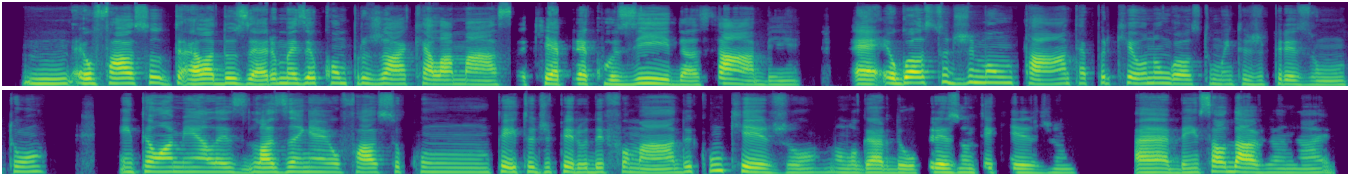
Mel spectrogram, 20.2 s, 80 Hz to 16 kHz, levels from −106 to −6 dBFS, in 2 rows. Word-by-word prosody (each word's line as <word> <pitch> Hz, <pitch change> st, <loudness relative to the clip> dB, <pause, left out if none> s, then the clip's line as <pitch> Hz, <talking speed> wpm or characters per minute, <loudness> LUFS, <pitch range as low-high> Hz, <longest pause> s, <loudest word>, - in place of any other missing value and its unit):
Hum, 200 Hz, -3 st, -1 dB
eu 210 Hz, 0 st, +5 dB
faço 220 Hz, +2 st, +3 dB
t -, -, -2 dB
ela 195 Hz, +2 st, +6 dB
do 215 Hz, +2 st, +3 dB
0, 190 Hz, 0 st, +2 dB
mas 215 Hz, 0 st, 0 dB
eu 225 Hz, 0 st, +4 dB
compro 220 Hz, -1 st, -3 dB
já 200 Hz, -1 st, +2 dB
aquela 185 Hz, -2 st, +1 dB
massa 165 Hz, -2 st, -2 dB, 0.2 s
que 205 Hz, -, 0 dB
é 190 Hz, -, +6 dB
pré-cozida, 185 Hz, -2 st, 0 dB
sabe? 160 Hz, -5 st, +1 dB, 0.4 s
É, 190 Hz, +3 st, +3 dB
eu 215 Hz, -, +7 dB
gosto 235 Hz, +4 st, +5 dB
de 220 Hz, +5 st, -4 dB
montar, 235 Hz, -6 st, +1 dB
até 215 Hz, +1 st, -6 dB
porque 240 Hz, +2 st, -3 dB
eu 210 Hz, 0 st, 0 dB
não 225 Hz, 0 st, -1 dB
gosto 190 Hz, -1 st, -2 dB
muito 180 Hz, 0 st, -9 dB
de 170 Hz, -, -10 dB
presunto, 170 Hz, +4 st, -5 dB, 0.6 s
então 195 Hz, +1 st, 0 dB
a 195 Hz, -, +4 dB
minha 195 Hz, -1 st, -4 dB
les 185 Hz, -3 st, -2 dB
lasanha 190 Hz, +1 st, +1 dB
eu 180 Hz, -1 st, -4 dB
faço 180 Hz, +2 st, -1 dB
com 185 Hz, -2 st, -7 dB
peito 200 Hz, -1 st, 0 dB
de 190 Hz, +2 st, -8 dB
peru 185 Hz, -2 st, -1 dB
defumado 170 Hz, -1 st, -2 dB
e -, -, -1 dB
com 245 Hz, +4 st, -2 dB
queijo, 170 Hz, -, -1 dB
no 170 Hz, 0 st, -11 dB
lugar 160 Hz, 0 st, -1 dB
do 150 Hz, 0 st, -2 dB
presunto 170 Hz, -3 st, +1 dB
e 180 Hz, -, -5 dB
queijo. 155 Hz, -1 st, -4 dB, 0.5 s
É, 170 Hz, -1 st, +2 dB
bem 170 Hz, +3 st, -5 dB
saudável, 180 Hz, -6 st, +2 dB
né? 160 Hz, +1 st, -7 dB
185 Hz, 165 wpm, -24 LUFS, 170-205 Hz, 0.6 s, eu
